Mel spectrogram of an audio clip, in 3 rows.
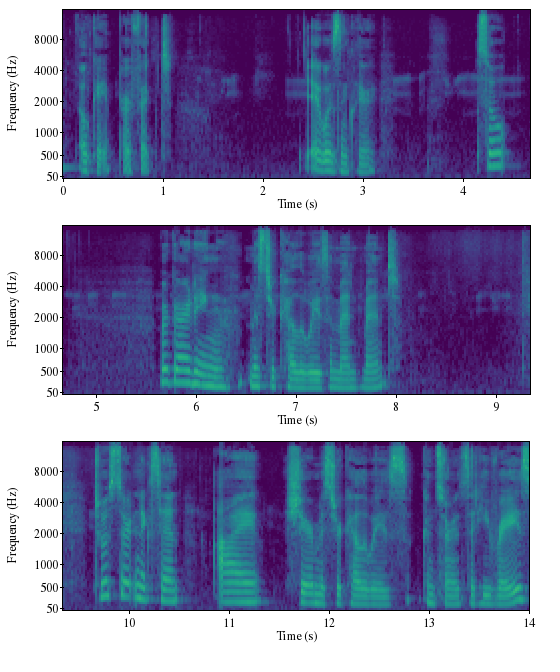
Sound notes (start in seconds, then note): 1.9 speaking French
